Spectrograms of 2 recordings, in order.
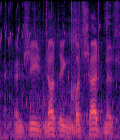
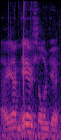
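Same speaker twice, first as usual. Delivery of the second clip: quiet reply; 3 semitones higher, 8 dB quieter than usual. Acted. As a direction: speak quietly, stepping out of hiding. Scout appears quietly from hiding.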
